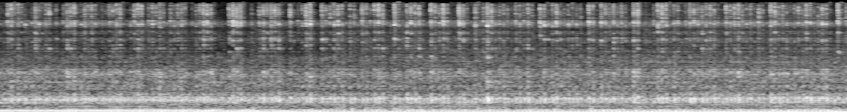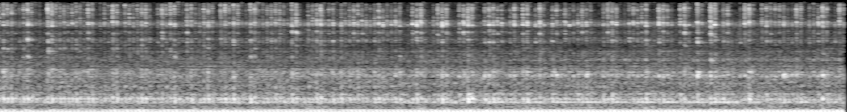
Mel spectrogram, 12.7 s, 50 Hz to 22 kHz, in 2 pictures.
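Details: 25hp Mercury outboard after carb rebuild (junk in carburetor), new fuel pump parts and spark plugs, running on the shop tank: a steady low burble at idle with no stumbling or surging. It is idling cleanly.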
